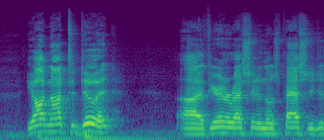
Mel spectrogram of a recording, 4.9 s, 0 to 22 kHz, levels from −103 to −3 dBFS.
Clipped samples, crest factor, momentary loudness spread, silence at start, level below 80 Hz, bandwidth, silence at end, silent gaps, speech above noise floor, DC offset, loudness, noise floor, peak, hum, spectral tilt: under 0.1%; 18 dB; 7 LU; 0.15 s; -50 dBFS; 13.5 kHz; 0 s; none; 28 dB; under 0.1%; -28 LUFS; -55 dBFS; -12 dBFS; none; -5.5 dB/octave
